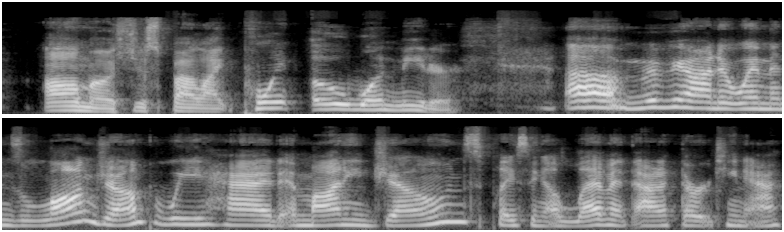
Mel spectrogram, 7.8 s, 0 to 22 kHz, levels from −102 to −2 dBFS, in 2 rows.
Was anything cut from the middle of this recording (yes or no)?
no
